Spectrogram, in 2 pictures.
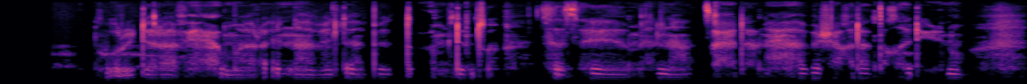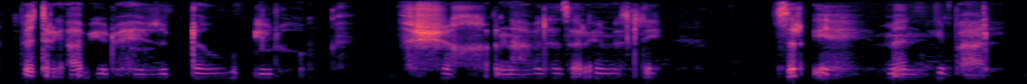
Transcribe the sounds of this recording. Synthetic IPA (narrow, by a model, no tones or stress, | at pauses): wṵɾid̪ɐɾafiħɨmɐɾa̰ʔɨnːaβɐlɐbɨt̪ʼɨʕumd̪ɨmt͡sʼusɐsʼmɨʔnat͡sʼaħd̪anħaaβɐʃaxd̪ant̪ʰɐ̥xɐd̪inu | b̥ɐt̪ʰɾḭʔaβid̪uħizɨd̪ɐwilu | fɨʃɨxɨnːaβɐlɐzɐ̰ɾʔimɨsli | z̥ɨɾʔi | mɐʔnjbahal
